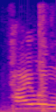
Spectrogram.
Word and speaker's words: Tywin: can say uh entire is that that you pronounce it um uh tyrion's dad tywood yes Tywin Lannister you almost can see where the Lannisters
